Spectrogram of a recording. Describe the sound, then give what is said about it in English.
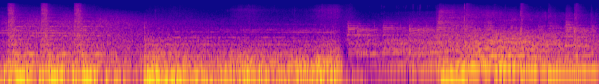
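Race cars roar past at high speed, their engines loud, with the whining drone rising and shifting as one car after another speeds by, and no voices heard. “Daytona Beach can be a loud place. It's known for auto racing, motorcycle rallies, and beaches that draw throngs of tourists.”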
